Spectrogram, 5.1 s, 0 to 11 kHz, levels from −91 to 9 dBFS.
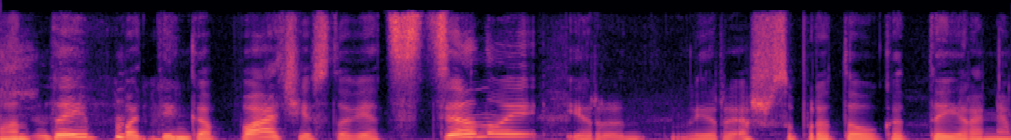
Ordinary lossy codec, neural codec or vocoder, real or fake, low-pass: MP3, 96 kbps; none; real; 9.9 kHz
